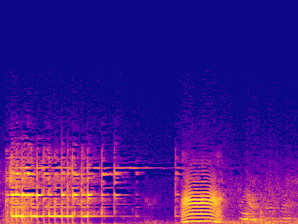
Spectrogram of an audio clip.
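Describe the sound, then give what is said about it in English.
A cowbell clanks rapidly and loudly for about a second, its metallic ringing fading out, followed by a short, nasal honk from a duck call. “A cowbell and a duck call is going on.”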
